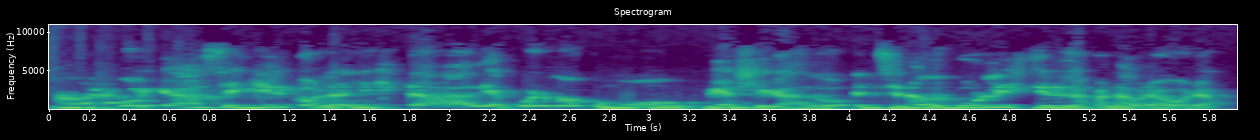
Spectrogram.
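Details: Adult; normal speech.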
